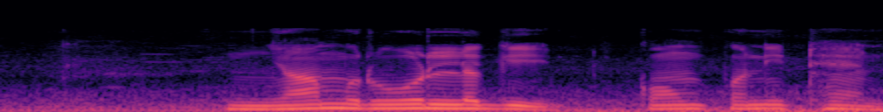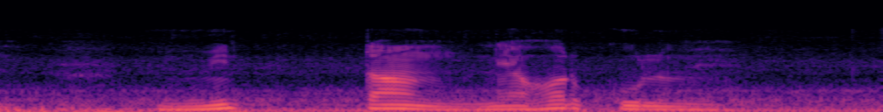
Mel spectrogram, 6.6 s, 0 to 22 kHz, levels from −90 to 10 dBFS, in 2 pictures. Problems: constant background noise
